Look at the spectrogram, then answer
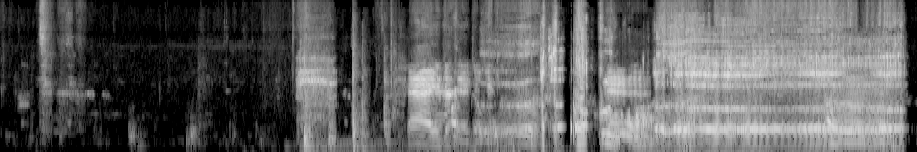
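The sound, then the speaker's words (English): After a few quiet seconds and a countdown of three, two, one, several people let out loud, drawn-out burps at once as a goodbye, overlapping and croaking, with one final long belch trailing to the end. “I didn't have a beer, so I couldn't do as good of a burp.”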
